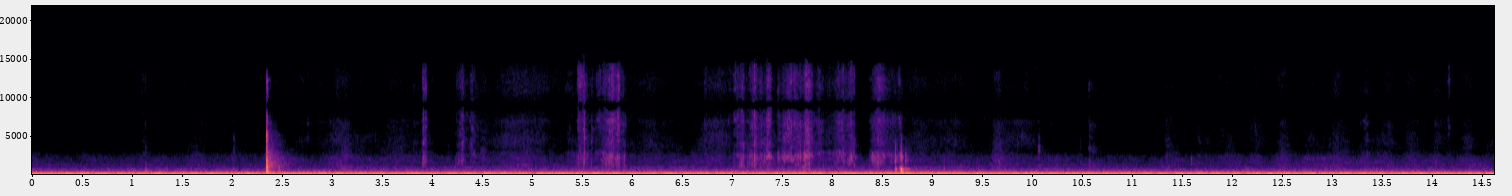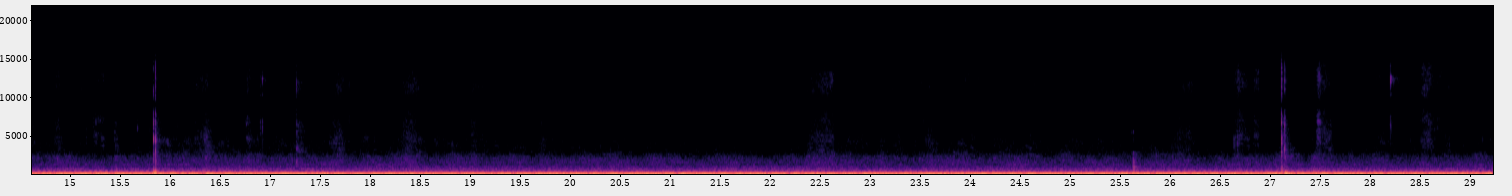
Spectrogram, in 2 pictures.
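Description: A steady low hum with a fainter steady tone above it throughout, with paper rustling from about four to ten seconds in and a few light clicks and taps of tools and hands on the work board.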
